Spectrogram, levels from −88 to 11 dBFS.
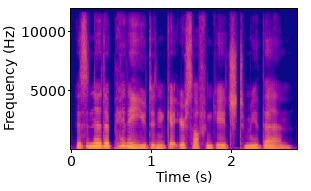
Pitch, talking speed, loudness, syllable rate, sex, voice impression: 230 Hz, 255 wpm, -18 LUFS, 6.0 syllables/s, female, feminine, adult-like, tensed, clear, fluent, intellectual, calm, reassuring, elegant, slightly strict, slightly sharp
